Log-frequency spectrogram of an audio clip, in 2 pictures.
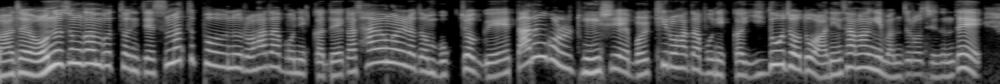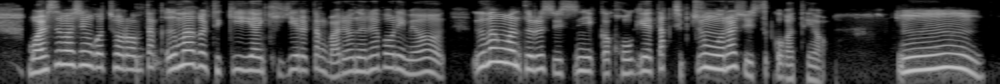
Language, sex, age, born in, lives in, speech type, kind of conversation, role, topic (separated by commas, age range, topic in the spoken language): Korean, female, 30-34, South Korea, United States, conversation, podcast, host, 스마트폰 사용을 줄이려면 어떤 방법이 가장 효과적일까요?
